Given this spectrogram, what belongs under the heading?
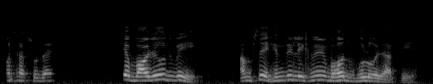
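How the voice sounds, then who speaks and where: A man's voice: high voice, animated, moderate pace, darkish tone, highs cut off. A man teaching an exam-prep grammar lesson, emphatic and repetitive, quizzing his students as he goes. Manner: emphatic, repeats key points, quizzes students.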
